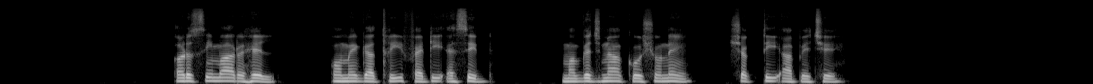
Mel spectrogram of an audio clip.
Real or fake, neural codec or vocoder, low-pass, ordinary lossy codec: fake; autoencoder, 48 kHz, 32 numbers a frame, DAC-VAE, trained on Japanese speech; 14.4 kHz; none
